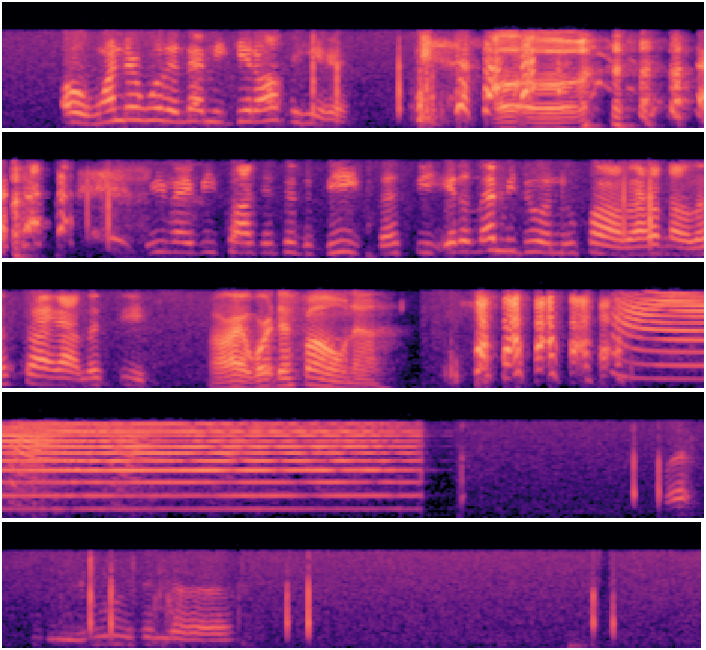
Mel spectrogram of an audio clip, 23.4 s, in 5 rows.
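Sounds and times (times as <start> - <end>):
speech: 0.4 - 5.0, 5.7 - 13.6
laughter: 2.7 - 5.5, 12.4 - 13.6
air horn sound effect: 13.5 - 17.0.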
